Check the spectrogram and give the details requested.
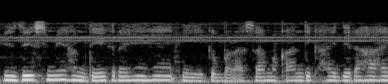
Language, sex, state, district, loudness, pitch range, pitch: Hindi, female, Uttar Pradesh, Lalitpur, -17 LUFS, 175-195 Hz, 185 Hz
